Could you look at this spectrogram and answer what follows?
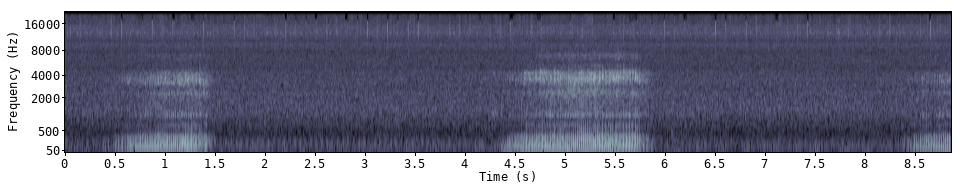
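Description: Loud, low rumbling snores on each in-breath, about 15 breaths a minute, with quiet pauses between.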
